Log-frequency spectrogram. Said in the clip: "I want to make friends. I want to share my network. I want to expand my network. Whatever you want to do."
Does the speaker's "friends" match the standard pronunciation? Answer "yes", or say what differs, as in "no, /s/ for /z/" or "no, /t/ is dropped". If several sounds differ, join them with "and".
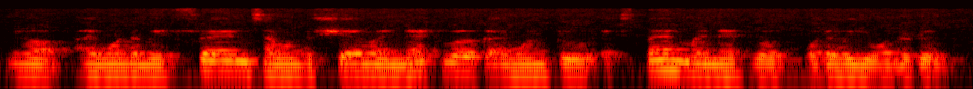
no, /s/ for /z/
